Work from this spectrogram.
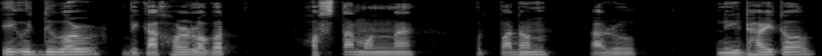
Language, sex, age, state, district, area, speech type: Assamese, male, 30-45, Assam, Charaideo, urban, spontaneous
